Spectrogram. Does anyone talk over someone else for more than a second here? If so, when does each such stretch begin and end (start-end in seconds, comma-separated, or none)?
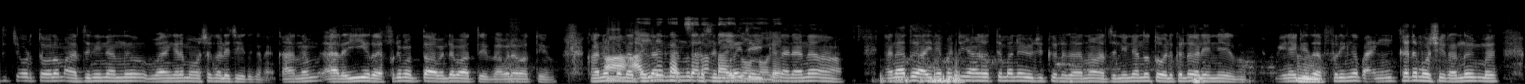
6.1-7.8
